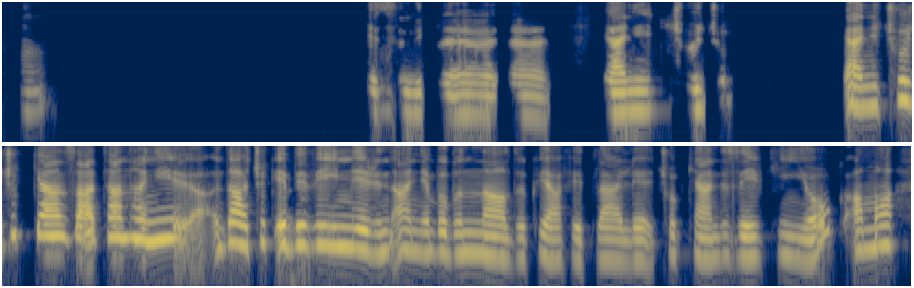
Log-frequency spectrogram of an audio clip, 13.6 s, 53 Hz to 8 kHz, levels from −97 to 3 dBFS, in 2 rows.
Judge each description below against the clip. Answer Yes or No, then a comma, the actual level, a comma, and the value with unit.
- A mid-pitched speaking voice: Yes, medium, 170 Hz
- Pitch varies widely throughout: Yes, wide, 6.3 semitones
